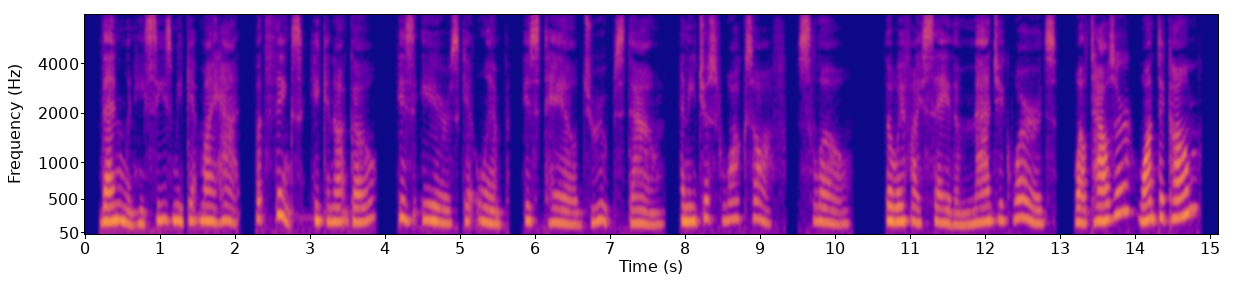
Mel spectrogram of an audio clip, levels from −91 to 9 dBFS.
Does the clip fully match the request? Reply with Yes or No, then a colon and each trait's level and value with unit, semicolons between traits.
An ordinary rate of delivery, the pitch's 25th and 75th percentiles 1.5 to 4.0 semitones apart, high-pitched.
Yes: average, 155 wpm; average, 3.3 semitones; high, 200 Hz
